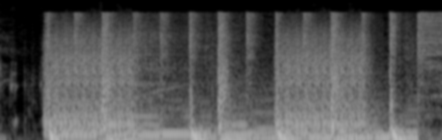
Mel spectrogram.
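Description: Machine gun fire sound effect: a loud, sudden burst of rattling gunfire that keeps going with repeated sharp blasts over a tonal, music-like background.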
